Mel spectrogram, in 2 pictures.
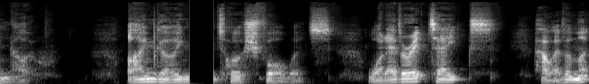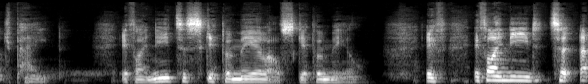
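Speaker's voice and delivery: ordinary delivery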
